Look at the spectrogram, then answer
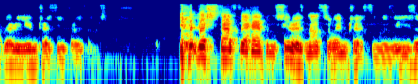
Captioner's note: cough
